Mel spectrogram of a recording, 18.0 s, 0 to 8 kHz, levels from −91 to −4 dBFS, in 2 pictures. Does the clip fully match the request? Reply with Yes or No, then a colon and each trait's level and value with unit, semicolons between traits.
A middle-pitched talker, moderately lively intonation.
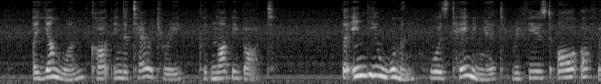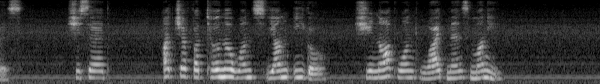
No: high, 240 Hz; average, 3.2 semitones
